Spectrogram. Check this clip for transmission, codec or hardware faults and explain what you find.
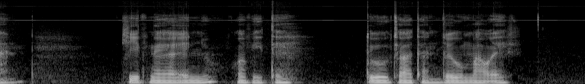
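One hardware fault runs through the whole speech clip. Throughout, a faint fixed whine at 8 kHz sits well below the speech. This is USB whine, the bus's 125-microsecond microframe current leaking in through power or ground.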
